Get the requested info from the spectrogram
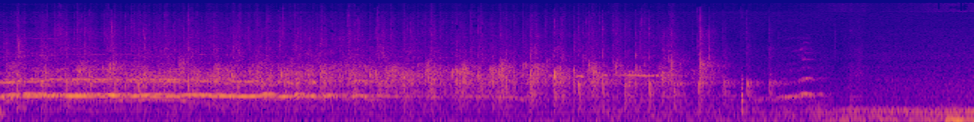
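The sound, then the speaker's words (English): A festival crowd applauds warmly to welcome a performer, dense clapping with a few cheers and whistles over it, sustained for several seconds before thinning out and fading away near the end. “let's give a warm welcome to Parvana for her first Fusion Festival experience”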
